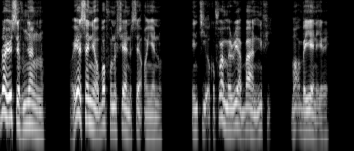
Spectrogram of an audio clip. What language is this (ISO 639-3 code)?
aka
